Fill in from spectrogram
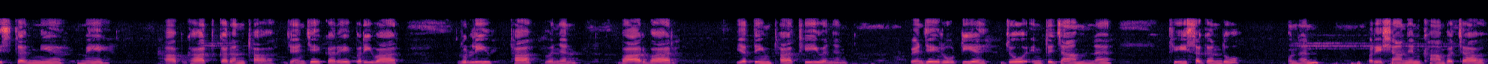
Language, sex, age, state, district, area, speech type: Sindhi, female, 60+, Uttar Pradesh, Lucknow, urban, spontaneous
